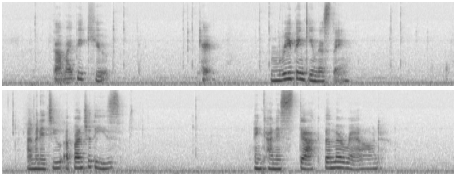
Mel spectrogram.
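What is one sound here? A woman talks calmly into a microphone, in short bursts.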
